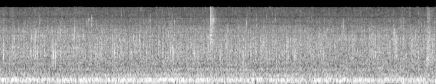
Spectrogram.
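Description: Marinated chicken pieces sizzling in bubbling oil in a pan, a steady hiss with frequent crackles and small pops, over a low steady hum.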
